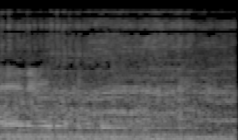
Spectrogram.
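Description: Sur-Ron electric dirt bike's motor whining faintly and steadily as the bike rides off up the trail.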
